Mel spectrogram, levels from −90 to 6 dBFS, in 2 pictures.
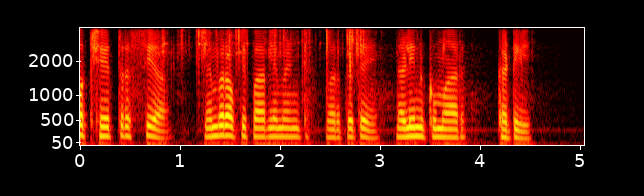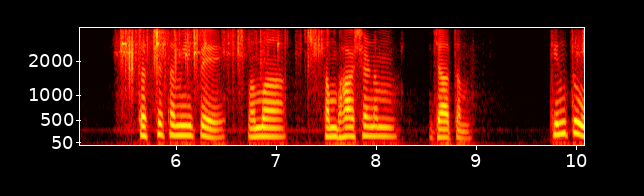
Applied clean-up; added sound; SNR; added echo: neural mask model RNNoise.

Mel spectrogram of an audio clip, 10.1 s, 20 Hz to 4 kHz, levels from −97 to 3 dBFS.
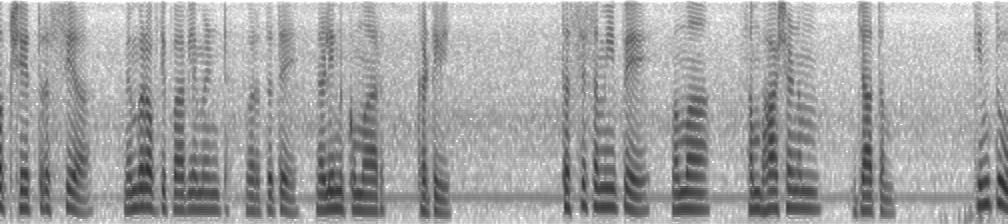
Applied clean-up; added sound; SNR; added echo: none; none; none; none.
